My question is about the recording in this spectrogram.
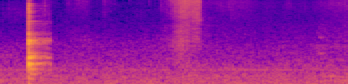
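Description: A single sharp metallic clink with a brief ring about a fifth of a second in, followed by a faint, brief rustle about a second in.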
